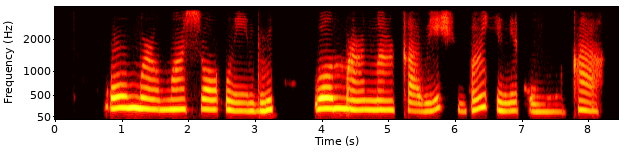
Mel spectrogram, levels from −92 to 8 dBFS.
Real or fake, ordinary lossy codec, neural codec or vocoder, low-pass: fake; none; codec, 16 kHz, 0.5 kbps, X-Codec, HuBERT features, trained on balanced general audio; 3.6 kHz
